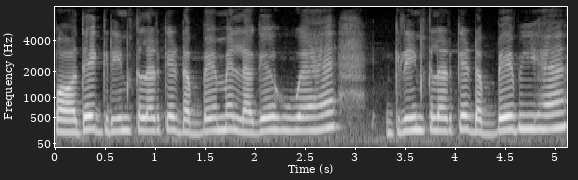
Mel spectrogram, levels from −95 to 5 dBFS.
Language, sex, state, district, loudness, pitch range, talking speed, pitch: Hindi, female, Bihar, Patna, -15 LUFS, 240-265 Hz, 175 wpm, 255 Hz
